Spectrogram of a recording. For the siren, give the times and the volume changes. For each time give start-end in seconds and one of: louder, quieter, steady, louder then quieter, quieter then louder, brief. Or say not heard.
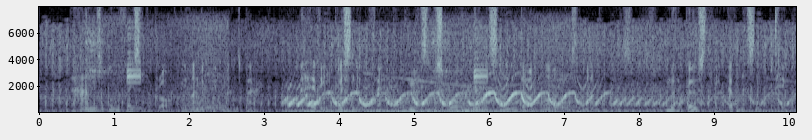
3.2-10.0 quieter.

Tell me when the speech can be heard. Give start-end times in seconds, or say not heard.
0.3-10.0.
